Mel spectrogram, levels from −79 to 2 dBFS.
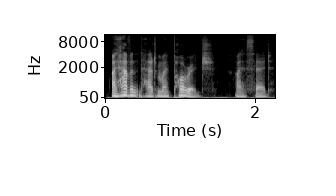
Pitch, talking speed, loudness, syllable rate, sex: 125 Hz, 185 wpm, -21 LUFS, 5.2 syllables/s, male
